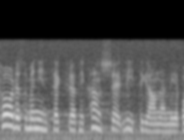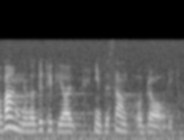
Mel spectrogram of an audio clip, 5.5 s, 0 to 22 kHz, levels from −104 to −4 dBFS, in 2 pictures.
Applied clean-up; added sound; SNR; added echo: none; none; none; none.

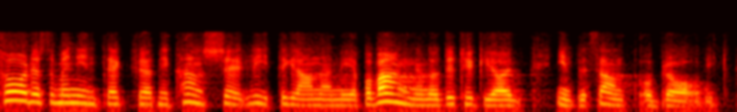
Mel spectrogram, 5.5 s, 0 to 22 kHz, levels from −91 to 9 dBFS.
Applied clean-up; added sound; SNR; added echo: neural mask model RNNoise.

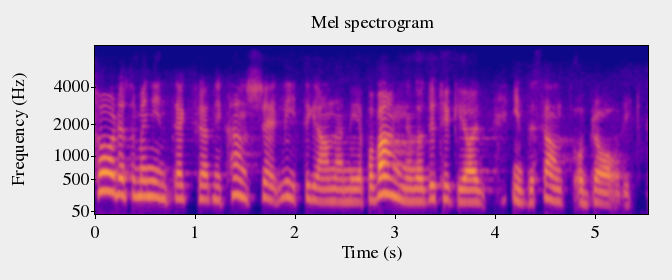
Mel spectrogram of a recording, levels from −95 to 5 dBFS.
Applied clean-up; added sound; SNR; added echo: neural mask model Resemble Enhance denoiser.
